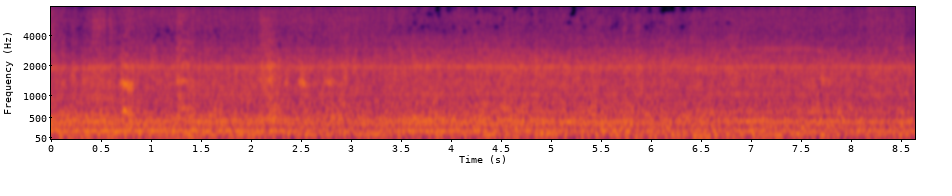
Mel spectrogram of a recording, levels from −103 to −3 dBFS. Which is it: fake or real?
fake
